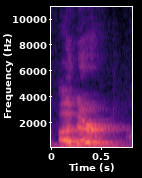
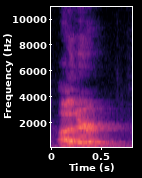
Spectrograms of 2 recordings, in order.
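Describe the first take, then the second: No difference in how they are said.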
